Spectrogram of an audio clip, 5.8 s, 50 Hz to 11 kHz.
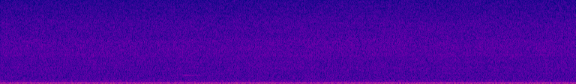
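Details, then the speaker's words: Wrecked Lamborghini Huracan under rebuild, started after swapping the engine control units and priming the fuel pumps, run briefly without coolant: deep, steady V10 idle with an even, smooth beat and no knocks or misses; running cleanly. "I'm really happy the car started. I can't run it for that long. It has no coolant in it."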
